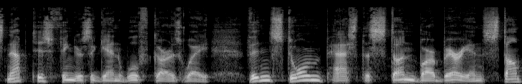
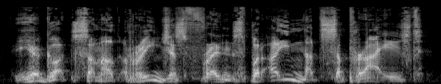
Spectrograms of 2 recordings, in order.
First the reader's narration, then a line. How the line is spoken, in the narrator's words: Puent roared at Brunner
